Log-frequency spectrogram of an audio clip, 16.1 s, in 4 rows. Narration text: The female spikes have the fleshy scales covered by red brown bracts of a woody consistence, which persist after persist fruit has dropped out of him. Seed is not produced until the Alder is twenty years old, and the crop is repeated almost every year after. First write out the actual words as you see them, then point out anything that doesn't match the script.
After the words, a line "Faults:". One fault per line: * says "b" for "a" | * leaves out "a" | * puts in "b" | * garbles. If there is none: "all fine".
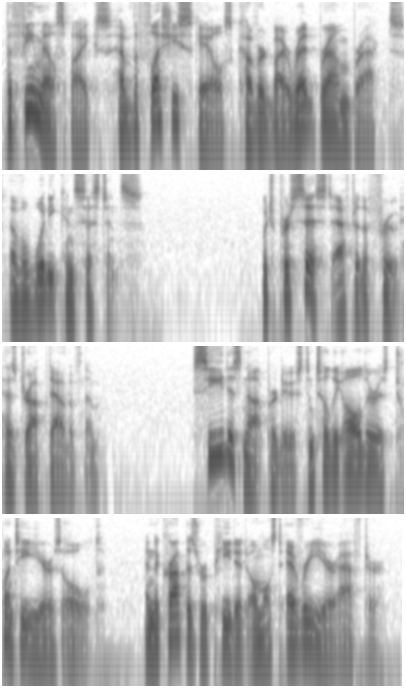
The female spikes have the fleshy scales covered by red brown bracts of a woody consistence, which persist after the fruit has dropped out of them. Seed is not produced until the Alder is twenty years old, and the crop is repeated almost every year after.
Faults:
* says "the" for "persist"
* says "them" for "him"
